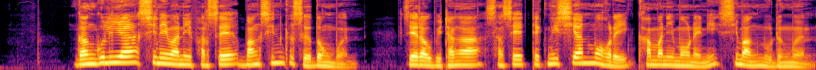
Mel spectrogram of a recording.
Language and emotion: Bodo, neutral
